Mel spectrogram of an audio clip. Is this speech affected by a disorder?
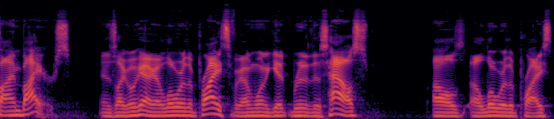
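No.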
